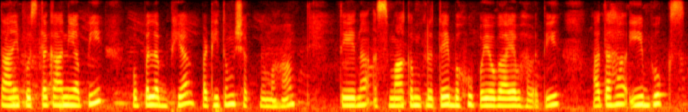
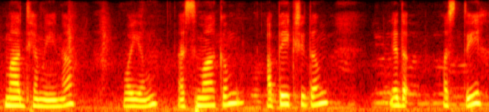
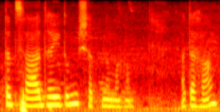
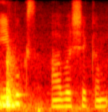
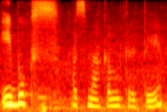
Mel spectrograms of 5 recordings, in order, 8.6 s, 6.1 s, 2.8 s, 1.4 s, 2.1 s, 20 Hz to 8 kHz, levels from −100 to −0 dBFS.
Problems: none marked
